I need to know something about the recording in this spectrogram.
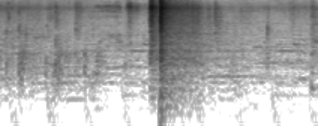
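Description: A single loud door slam about two seconds in, a quick double strike with a short ringing tail, over background music.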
